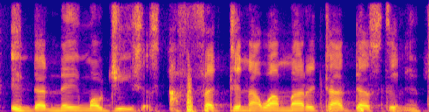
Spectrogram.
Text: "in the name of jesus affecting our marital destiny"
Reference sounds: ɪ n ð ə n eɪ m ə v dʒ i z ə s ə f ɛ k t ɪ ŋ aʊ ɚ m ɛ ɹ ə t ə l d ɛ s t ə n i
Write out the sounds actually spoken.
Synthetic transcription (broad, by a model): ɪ n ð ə n eɪ m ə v dʒ i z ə s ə f ɛ k t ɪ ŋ aʊ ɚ m ɛ ɹ ə t ə l d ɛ s t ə n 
